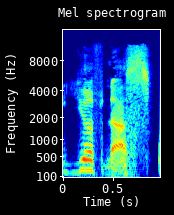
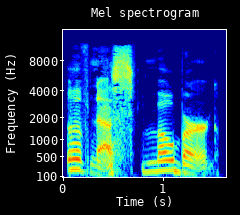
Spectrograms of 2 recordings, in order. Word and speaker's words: Uvnäs Moberg: Uh, her name is I believe she pronounces it Yuvness or Uvnäs Moberg.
